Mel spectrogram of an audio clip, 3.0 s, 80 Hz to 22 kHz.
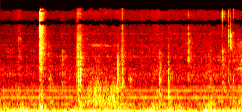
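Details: Ingraham c.1940s electric mini mantel clock, test run after repair and reassembly: faint steady motor hum under soft ticks about every half second; clock movement running normally.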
